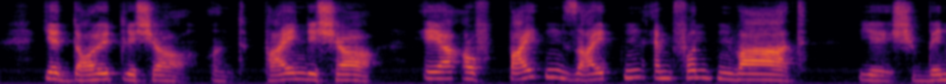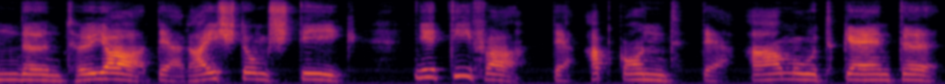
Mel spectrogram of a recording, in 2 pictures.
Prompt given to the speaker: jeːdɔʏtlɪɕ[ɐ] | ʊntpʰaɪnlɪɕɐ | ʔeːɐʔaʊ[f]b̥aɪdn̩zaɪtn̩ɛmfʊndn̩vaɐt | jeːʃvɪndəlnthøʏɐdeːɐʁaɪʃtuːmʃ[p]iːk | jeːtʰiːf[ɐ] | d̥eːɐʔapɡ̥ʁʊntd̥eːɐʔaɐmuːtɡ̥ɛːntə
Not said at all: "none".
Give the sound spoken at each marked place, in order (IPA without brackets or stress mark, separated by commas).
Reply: ɐ, f, t, ɐ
